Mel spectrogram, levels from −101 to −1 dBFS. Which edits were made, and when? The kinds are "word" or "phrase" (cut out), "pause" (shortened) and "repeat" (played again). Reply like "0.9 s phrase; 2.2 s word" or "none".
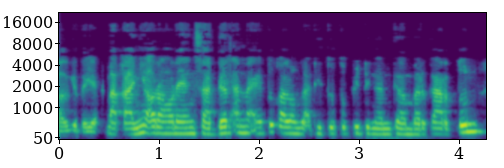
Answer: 1.7 s word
